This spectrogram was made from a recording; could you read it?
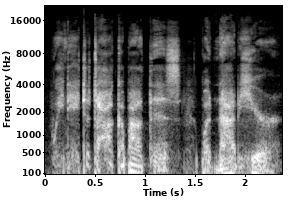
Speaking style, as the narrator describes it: Sean whispers

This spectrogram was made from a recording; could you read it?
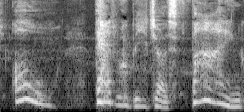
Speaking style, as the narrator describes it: cried Sammy

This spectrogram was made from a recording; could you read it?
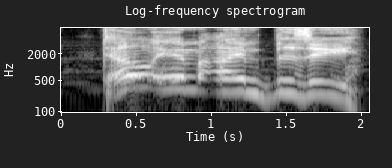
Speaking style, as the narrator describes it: Dremsel yelled back

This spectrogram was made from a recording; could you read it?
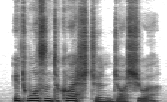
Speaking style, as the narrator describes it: Lucy said in a much gentler tone

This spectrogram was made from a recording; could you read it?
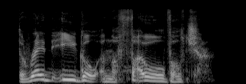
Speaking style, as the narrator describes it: cried the old man

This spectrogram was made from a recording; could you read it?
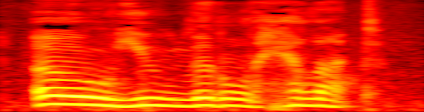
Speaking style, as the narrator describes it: exclaimed

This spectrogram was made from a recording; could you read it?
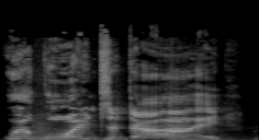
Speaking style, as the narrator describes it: moaned the second

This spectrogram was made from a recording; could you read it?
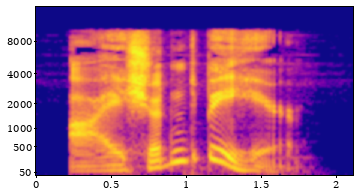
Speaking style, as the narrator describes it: calmly replied Bilbil

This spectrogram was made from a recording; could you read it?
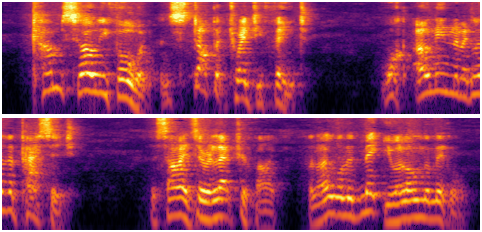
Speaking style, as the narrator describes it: His voice called

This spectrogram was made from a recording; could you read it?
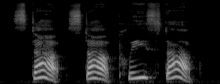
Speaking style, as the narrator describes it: Y called out to Jolly

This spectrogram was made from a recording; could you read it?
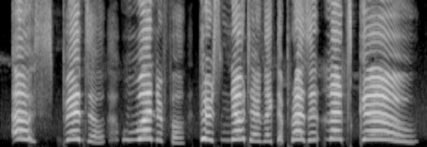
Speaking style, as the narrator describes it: Spiny ... with glee and exclaimed

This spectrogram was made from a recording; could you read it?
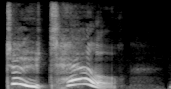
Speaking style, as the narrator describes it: gasped Bella

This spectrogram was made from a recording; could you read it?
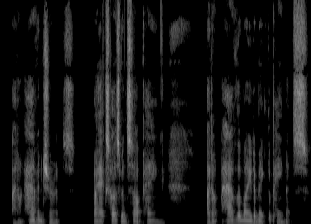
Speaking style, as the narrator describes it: In a very soft voice, with her head down low, Angelica said

